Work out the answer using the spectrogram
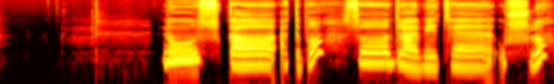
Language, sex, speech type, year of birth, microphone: Norwegian, female, spontaneous, 1985, Shure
